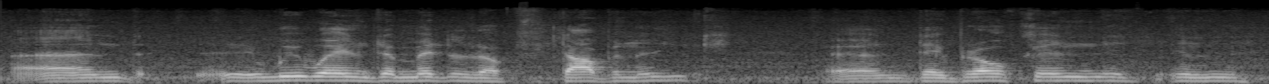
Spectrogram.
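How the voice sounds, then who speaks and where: Older man from Poland, native Polish; slow, hesitant survivor testimony, mellow tone. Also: mid-range voice, lo-fi sound, a little hiss or hum. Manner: halting, many fillers and restarts. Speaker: Holocaust survivor giving testimony. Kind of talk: oral history testimony.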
